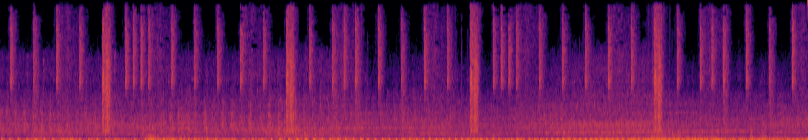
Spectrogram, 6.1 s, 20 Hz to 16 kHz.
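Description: Honda CB125R's single-cylinder 125 cc four-stroke engine running as the motorcycle rides along in second gear, its note rising slowly in the second half.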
